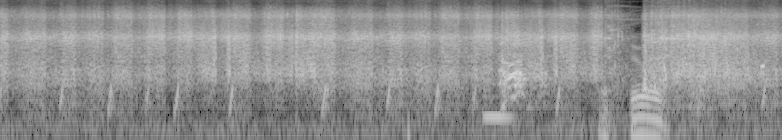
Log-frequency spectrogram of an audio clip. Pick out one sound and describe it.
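An energy beam crackles and buzzes steadily.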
